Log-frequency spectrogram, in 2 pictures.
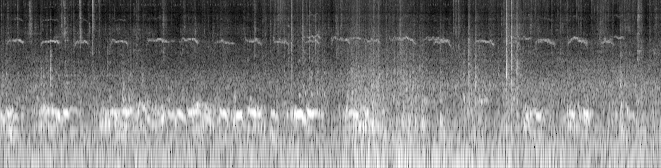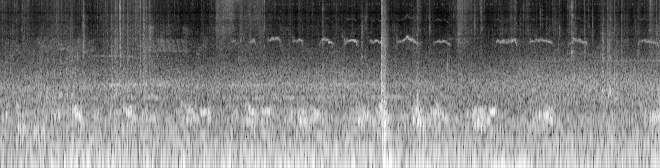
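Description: Domestic pigeons cooing in a continuous low murmur, with a small bird repeating short high chirps over it. Two sharp knocks, about ten seconds in and again about twenty-one seconds in.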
